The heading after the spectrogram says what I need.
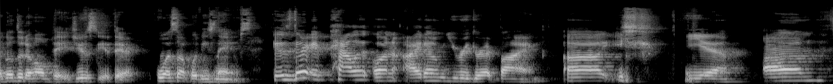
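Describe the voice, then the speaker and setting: A woman's voice: low voice, roomy sound, poor audio. A woman in her late thirties chatting frankly to camera as a beauty vlogger, laughing now and then. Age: 30s. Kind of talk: casual chat to camera.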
